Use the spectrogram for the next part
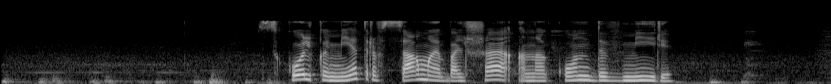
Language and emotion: Russian, neutral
